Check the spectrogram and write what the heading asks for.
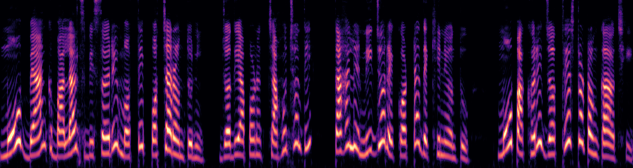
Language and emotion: Odia, angry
